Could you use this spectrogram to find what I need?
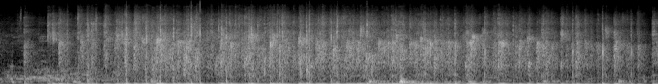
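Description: A live audience breaks into applause at the close of a segment, with dense, continuous clapping that swells in the first seconds and then stays loud and steady to the end.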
